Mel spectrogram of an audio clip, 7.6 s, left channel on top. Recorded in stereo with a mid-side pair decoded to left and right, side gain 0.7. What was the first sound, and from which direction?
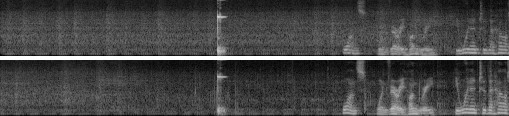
A bell, 45° left.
